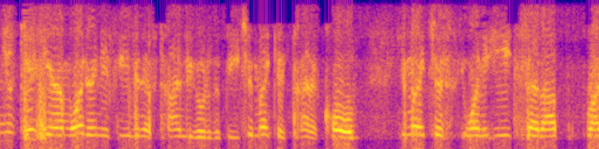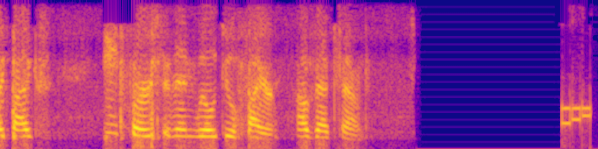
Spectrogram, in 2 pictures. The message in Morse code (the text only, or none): none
